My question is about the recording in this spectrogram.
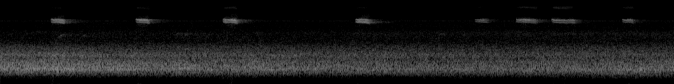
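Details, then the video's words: Family of spotted flycatchers calling: thin, very high, short tsee notes repeated irregularly, roughly once a second, some in quick pairs, over a steady broad rumbling background noise. "Family of spotted flycatchers / Rodzina muchołówek szarych"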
